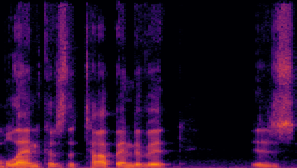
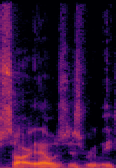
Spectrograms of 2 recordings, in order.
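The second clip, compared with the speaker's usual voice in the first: ordinary talk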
